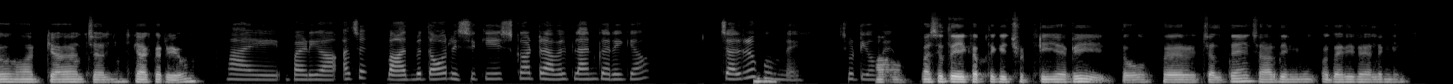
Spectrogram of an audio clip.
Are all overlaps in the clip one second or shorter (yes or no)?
yes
